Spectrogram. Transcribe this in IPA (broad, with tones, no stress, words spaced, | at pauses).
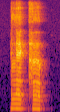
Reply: lɛ˨˩k̚hə˨˩p̚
